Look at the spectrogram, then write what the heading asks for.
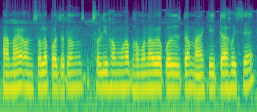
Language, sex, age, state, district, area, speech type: Assamese, male, 18-30, Assam, Sivasagar, urban, spontaneous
